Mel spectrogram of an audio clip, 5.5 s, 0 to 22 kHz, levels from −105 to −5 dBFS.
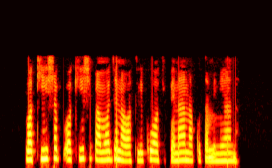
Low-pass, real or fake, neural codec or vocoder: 5.4 kHz; real; none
